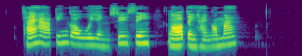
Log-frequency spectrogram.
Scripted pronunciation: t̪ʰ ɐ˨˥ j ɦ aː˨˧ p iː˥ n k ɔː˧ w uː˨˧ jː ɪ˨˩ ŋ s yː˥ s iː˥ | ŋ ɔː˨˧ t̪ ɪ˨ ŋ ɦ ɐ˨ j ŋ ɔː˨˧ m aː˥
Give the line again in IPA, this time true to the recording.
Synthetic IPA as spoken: t̪ʰ ɐ˨˥ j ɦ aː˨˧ p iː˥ n k ɔː˧ w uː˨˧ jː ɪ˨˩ ŋ s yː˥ s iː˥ | ŋ ɔː˨˧ t̪ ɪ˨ ŋ ɦ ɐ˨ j ŋ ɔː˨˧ m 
